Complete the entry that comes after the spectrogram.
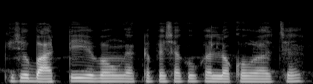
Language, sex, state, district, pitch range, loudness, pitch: Bengali, male, West Bengal, Alipurduar, 135-145 Hz, -20 LUFS, 140 Hz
